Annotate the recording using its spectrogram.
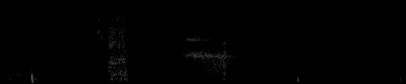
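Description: Near silence, with a few faint strokes of a fine-tip pen on a paper tag and a soft click just after the start.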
